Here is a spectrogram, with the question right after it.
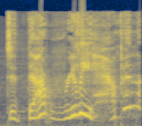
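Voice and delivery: with a gasp. The narrator watches garbage magically turn into a throne and gasps. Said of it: "I gasped".

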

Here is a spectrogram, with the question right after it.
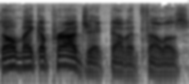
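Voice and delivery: put-on voice, somewhat nasal. Quoting Percy Crawford's advice to the fellows traveling with him, in his somewhat nasal tone. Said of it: "in his somewhat nasal tone".

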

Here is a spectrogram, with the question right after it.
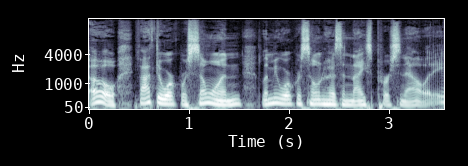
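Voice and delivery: ordinary talk

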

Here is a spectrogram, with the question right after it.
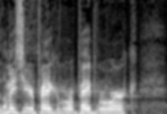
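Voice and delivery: put-on gruff, curt woman's voice. Retelling what the clerk at the table said: imitating a gruff clerk. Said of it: "this lady is just very gruff with me".

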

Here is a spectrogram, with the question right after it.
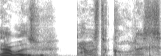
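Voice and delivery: whispered aside. A guest recalls getting stationed abroad in Germany, whispering. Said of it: "And I'm whispering that".

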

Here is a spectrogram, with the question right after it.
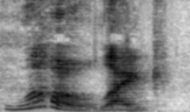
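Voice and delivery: ordinary delivery

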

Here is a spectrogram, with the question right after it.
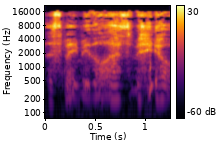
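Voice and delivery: hoarse, weak sick voice. Filming a birthday video for a sister while sick with flu: scary-sounding voice lost to flu. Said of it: "you sound scary".

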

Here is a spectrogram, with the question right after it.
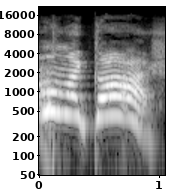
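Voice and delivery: acted, high, exasperated, frustrated yell. Asked what they yell when mad at a video game, the speaker acts it out, retelling a yell. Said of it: "what's the number one phrase you like to yell".

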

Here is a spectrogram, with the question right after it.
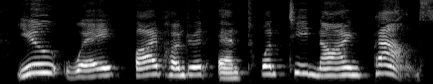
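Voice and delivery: robotic, automated machine announcement voice. Describing a scale that reads your weight aloud, imitating it in a computer voice. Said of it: "in this computer voice".

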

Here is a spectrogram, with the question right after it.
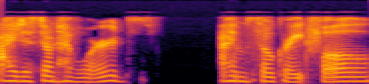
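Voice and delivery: tearful, choked up, close to crying. Thanking the podcast listeners for shaping who you are, tearful, close to crying. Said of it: "I'm gonna try to do this without crying so hard that you can't understand me".

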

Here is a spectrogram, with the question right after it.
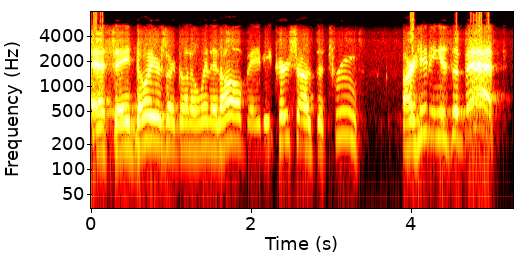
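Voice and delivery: put-on Los Angeles accent. Doing the first one as instructed, in the accent of a Dodger fan. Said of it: "do it with an accent of a Dodger fan".

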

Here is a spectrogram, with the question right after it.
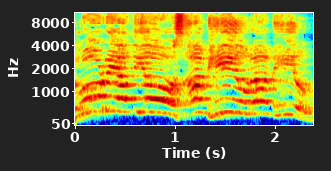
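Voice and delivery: very high-pitched, very loud shouting. Retelling how a healed woman ran through the village streets: imitating someone shouting. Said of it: "shouting out".

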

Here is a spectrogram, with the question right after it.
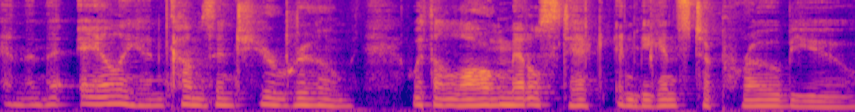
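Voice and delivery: oddly sensual ASMR-style narration. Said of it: "That did sound, like, oddly, like, sensual".

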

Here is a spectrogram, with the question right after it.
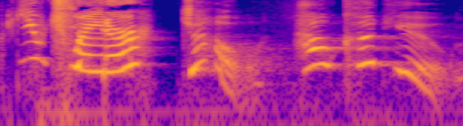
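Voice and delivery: very high, loud, drawn-out dismayed outcry. Three girls confront Joe after she reveals Laurie in the closet, crying out. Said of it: "cried the three girls".

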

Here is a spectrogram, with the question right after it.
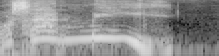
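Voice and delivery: very high, hardly-believing, awed voice. A listener, hardly daring to believe it, asks a question: very awed. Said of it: "in a very awed voice".

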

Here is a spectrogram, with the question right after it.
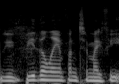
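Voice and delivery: normal talking voice

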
